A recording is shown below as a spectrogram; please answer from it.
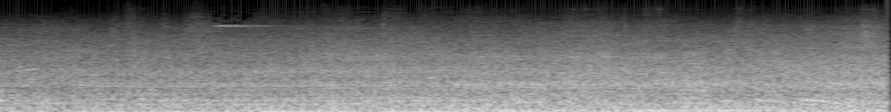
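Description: Street traffic noise, a steady low rumble of passing cars, with a car driving by near the end.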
